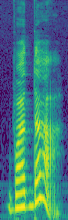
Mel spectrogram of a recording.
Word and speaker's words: вода: For example, the word вода. У меня есть вода. I have water. In the word вода, stress falls on the second syllable.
